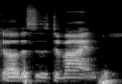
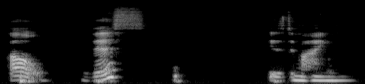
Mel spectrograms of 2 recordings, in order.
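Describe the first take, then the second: First: It is said in a light, casual tone. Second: It is said in a hushed, reverent tone. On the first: Something is merely very pleasant. "Not like" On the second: Something is holy and sacred. "in the most sacred sense of that word"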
